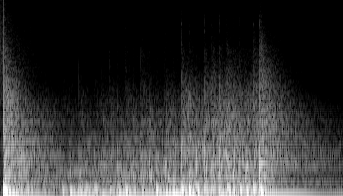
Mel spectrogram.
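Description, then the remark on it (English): A rapid, sustained drum roll sound effect rumbles for about two and a half seconds, then ends in a sharp cymbal-like crash that rings and fades. No one speaks. “hit the drum roll.”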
